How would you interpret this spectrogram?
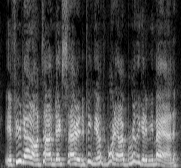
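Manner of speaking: high, loud, fast warning; Susan shouting. Acted. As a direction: shout the threat from the curb.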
